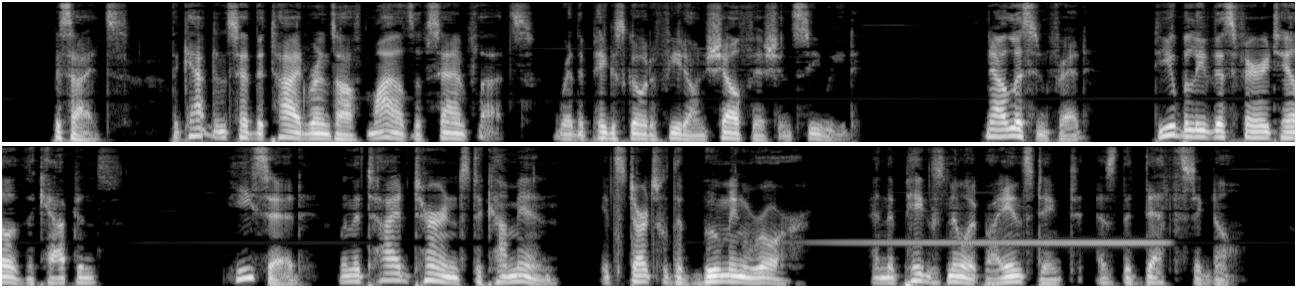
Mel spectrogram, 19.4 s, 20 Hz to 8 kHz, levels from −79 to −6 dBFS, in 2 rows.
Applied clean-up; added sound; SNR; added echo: classical method Wiener filter.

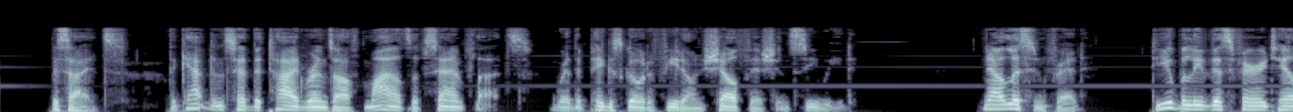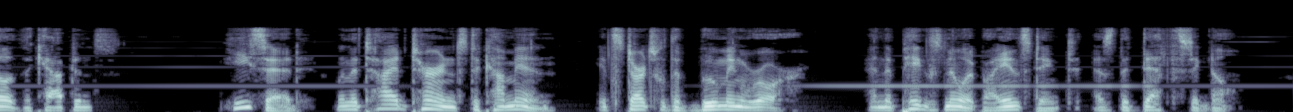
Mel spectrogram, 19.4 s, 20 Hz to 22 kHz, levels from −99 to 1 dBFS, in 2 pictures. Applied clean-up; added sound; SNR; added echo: classical method spectral subtraction.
